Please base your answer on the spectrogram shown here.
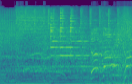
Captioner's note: crowd cheering; bell ringing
